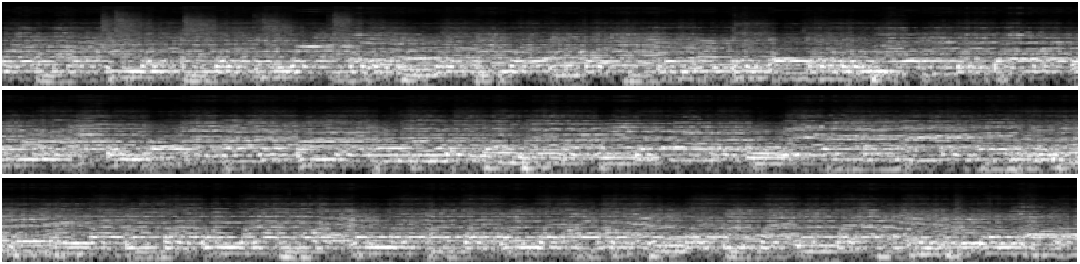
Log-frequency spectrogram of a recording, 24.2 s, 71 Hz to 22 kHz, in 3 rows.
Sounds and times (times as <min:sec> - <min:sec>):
Music: 0:00.0 - 0:24.2.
